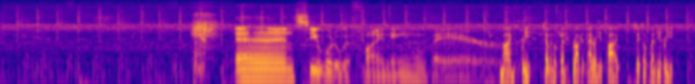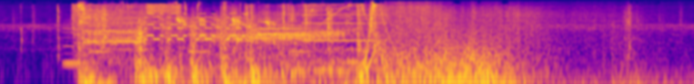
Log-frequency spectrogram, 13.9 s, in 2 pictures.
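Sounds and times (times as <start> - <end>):
speech: 2.3 - 6.9
high whining tones: 7.5 - 10.9
rocket battery explosions in a video game: 7.7 - 13.8.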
